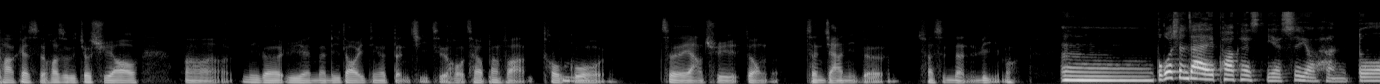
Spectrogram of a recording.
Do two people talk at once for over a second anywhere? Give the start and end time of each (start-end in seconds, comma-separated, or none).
none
